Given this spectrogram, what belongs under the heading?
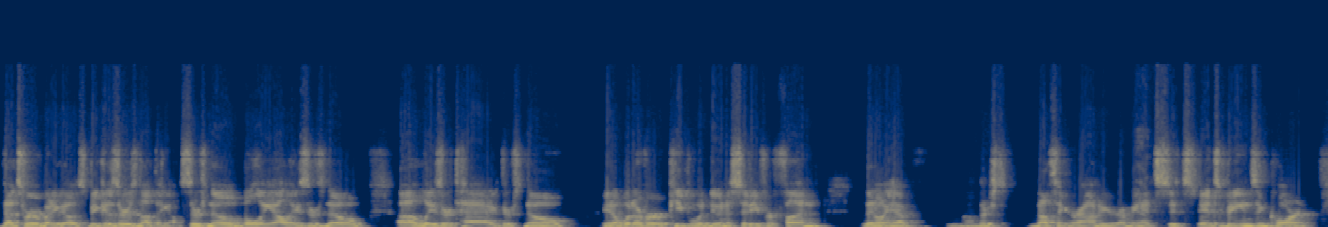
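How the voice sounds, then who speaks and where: A normal speaking voice, a man at medium pitch with an American accent, fairly quick pace and ordinary pitch variation. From rural Ohio, US Midwest. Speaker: rural pastor. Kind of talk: casual interview.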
